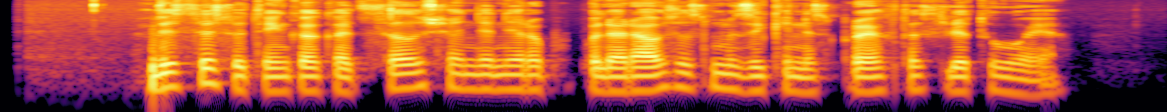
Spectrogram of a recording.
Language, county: Lithuanian, Klaipėda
